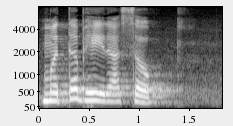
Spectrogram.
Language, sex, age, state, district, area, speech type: Goan Konkani, female, 18-30, Goa, Tiswadi, rural, read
